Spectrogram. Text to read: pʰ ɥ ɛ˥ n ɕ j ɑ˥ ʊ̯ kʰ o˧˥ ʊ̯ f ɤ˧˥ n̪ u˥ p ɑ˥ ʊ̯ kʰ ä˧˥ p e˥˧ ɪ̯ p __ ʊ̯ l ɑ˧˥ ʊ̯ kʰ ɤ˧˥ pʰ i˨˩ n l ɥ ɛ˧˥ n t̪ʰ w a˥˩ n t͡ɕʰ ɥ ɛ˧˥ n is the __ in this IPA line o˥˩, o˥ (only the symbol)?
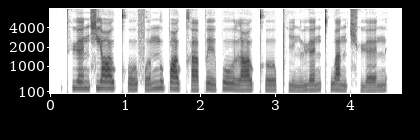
o˥˩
